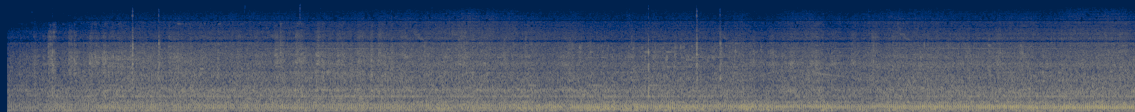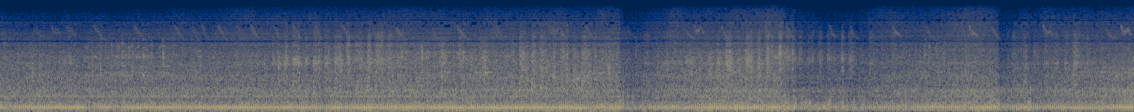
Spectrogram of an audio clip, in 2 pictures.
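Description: Low, steady diesel engine drone of ships passing close, over a rushing hiss. The hum grows louder from about halfway through.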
